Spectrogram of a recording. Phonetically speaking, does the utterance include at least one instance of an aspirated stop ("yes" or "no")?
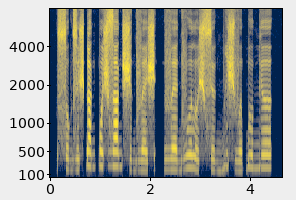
no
